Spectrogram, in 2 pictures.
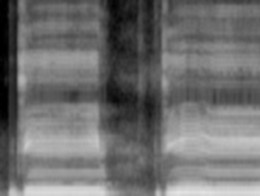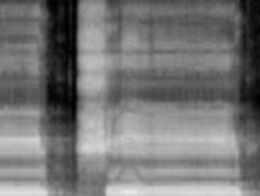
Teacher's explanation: اس کا مخرج ہے زبان کا درمیان جب اوپر کے تالو سے ملے تو یہ حروف ادا ہوگا، جیسے کہ ہم نے پیچھے پڑھا ہے جیم، جیم، شین، ان دونوں کا ایک ہی مخرج ہے۔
